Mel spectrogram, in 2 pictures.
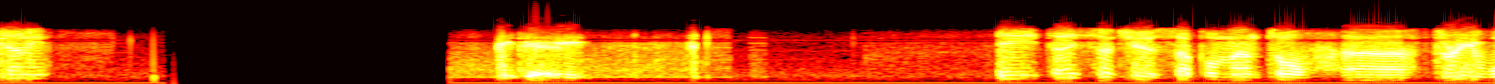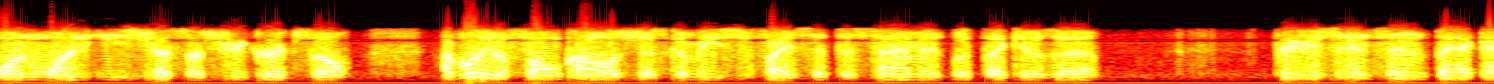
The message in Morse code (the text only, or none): none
